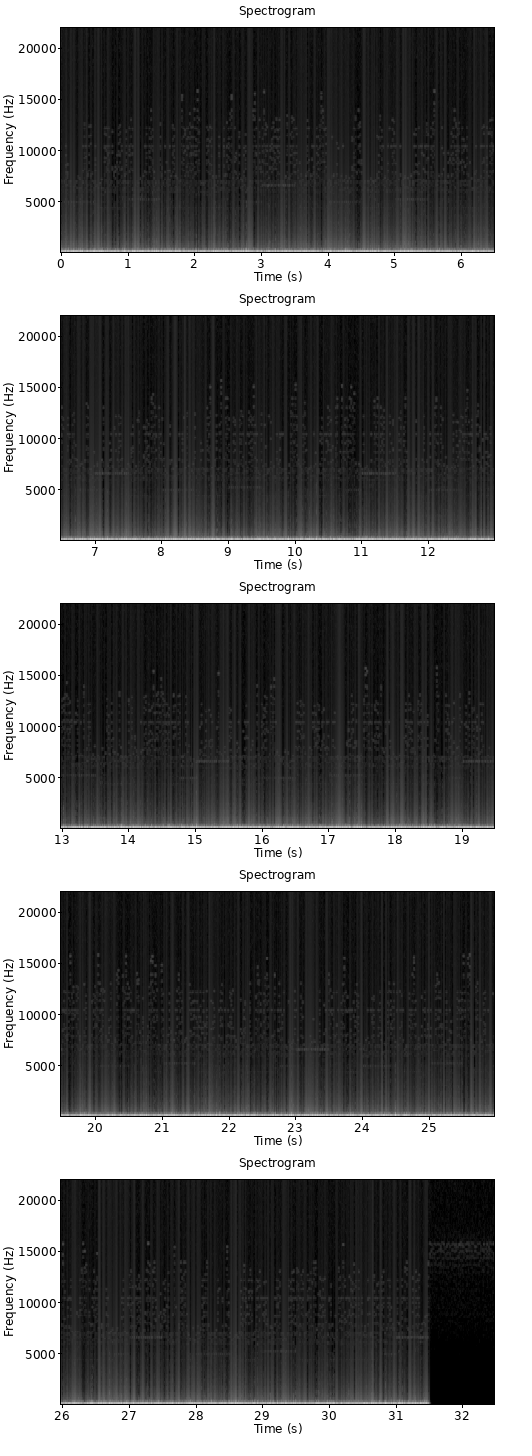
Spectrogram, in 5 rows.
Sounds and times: low frequency noise 0.0 - 31.5

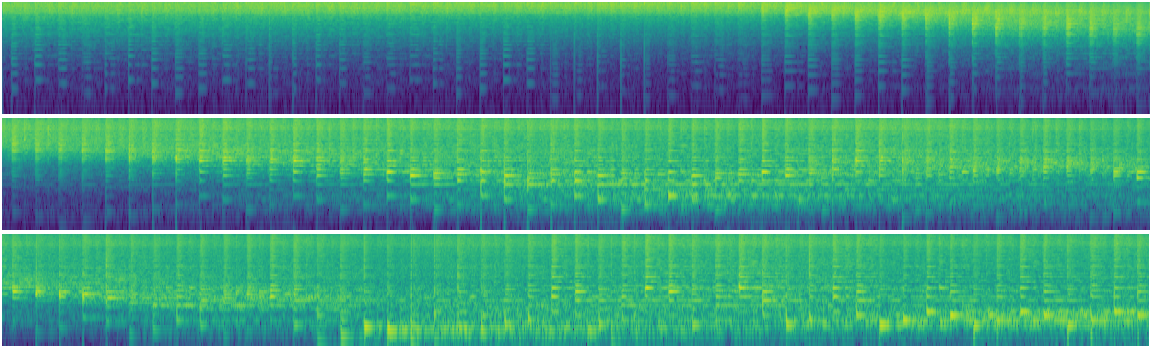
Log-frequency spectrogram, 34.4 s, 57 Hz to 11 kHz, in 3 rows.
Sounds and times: Synth 13.0 - 34.4

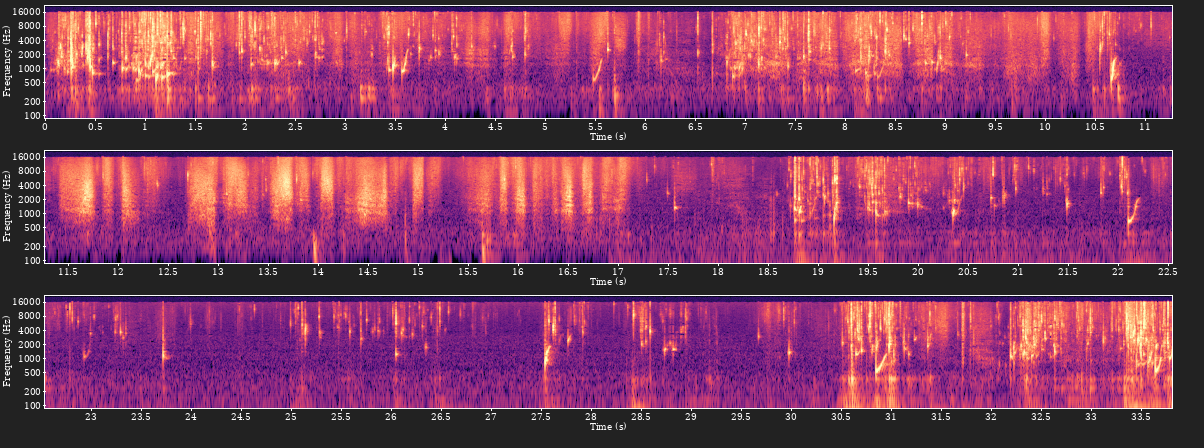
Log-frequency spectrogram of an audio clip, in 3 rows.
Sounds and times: scrubbing with a wet sponge 0.1 - 18.2
scrubbing with a wet sponge 30.8 - 33.8

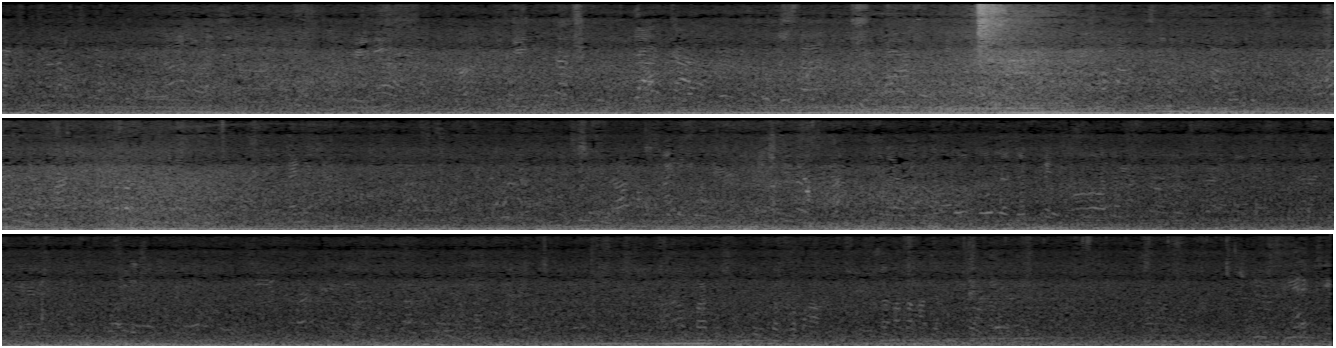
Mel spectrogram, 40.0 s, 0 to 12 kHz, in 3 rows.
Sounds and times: traffic 0.0 - 39.9
walk 35.1 - 39.9

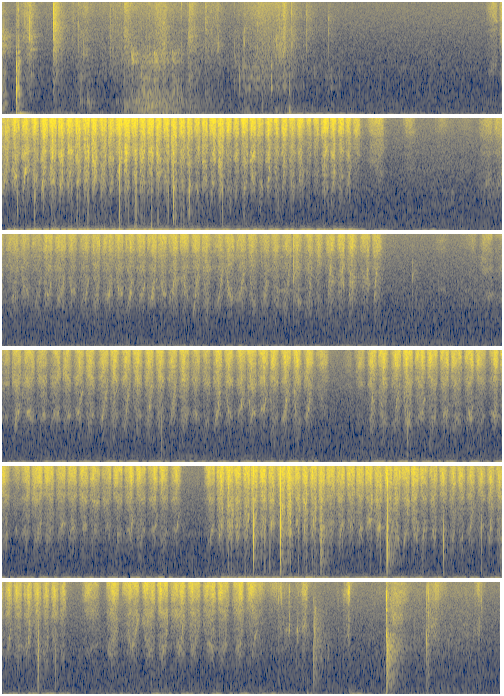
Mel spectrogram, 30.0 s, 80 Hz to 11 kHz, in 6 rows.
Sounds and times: Rubbing my hands at different speeds 22.1 - 25.6

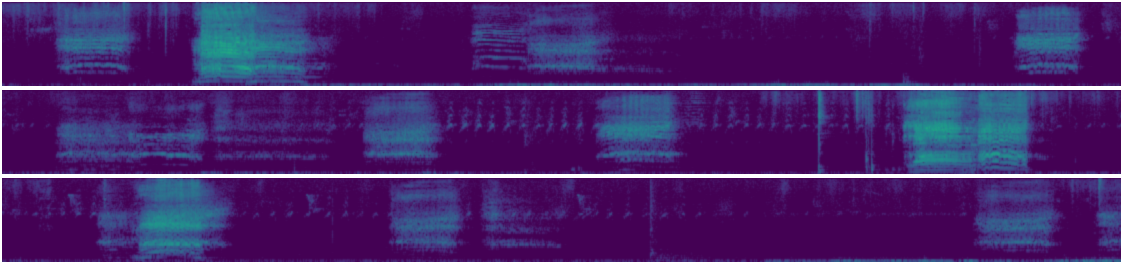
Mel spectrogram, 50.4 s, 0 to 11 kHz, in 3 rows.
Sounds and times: Sheep 0.3 - 5.1
cattle 2.8 - 5.0
Sheep 17.6 - 23.4
Sheep 25.4 - 27.1
Sheep 29.6 - 33.3
Sheep 35.0 - 37.1
cattle 35.0 - 37.0
Sheep 39.3 - 42.0
Sheep 48.1 - 50.3
cattle 48.1 - 50.3

